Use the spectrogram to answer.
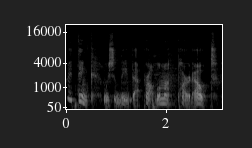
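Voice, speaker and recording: A woman's voice: medium pitch, wildly swooping pitch, a little slow, vocal fry, background noise, exaggerated voice. A woman voicing an eager, opinionated little girl who chimes in on a children's story.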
